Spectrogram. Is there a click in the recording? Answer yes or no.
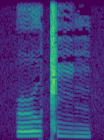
yes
